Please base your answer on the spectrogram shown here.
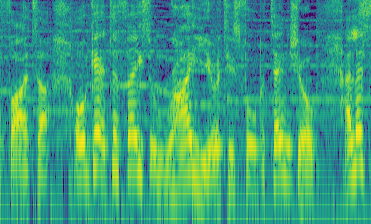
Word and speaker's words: Ryu: is the oh script i'm not saying bloody rot anymore it's bloody difficult nor am i using that stupid american pronunciation reu either i think going forward i'm going to go back to the old way ryu yeah akuma knows he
